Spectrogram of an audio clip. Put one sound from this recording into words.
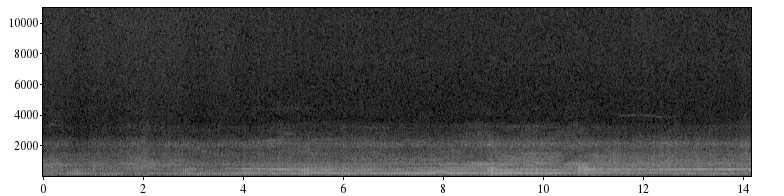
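Many motorcycles ride past nearby.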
